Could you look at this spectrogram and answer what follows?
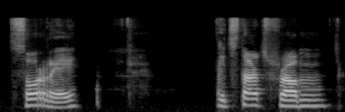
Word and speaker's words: sore: And for the don or sore, ya, it's kind of hard to say the thrilling R in Indonesia which R sore.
